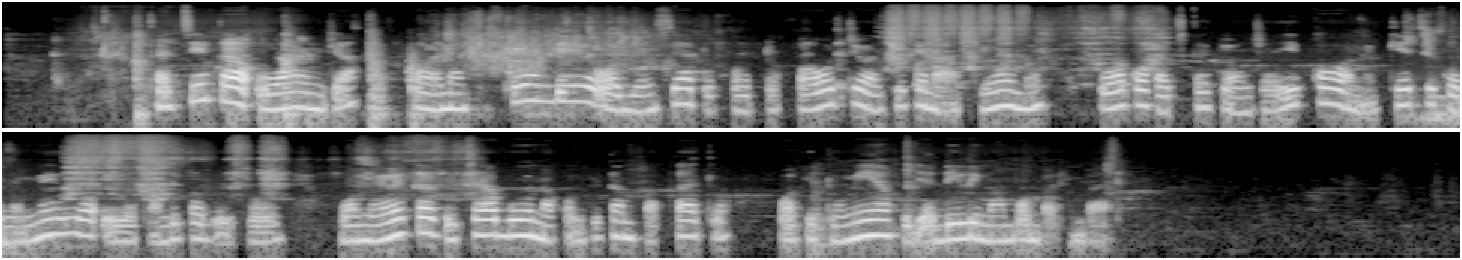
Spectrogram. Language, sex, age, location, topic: Swahili, female, 25-35, Dar es Salaam, education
